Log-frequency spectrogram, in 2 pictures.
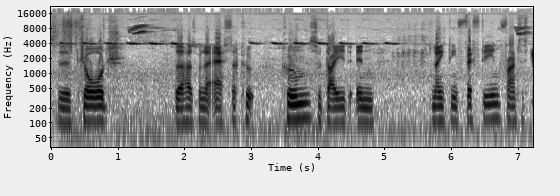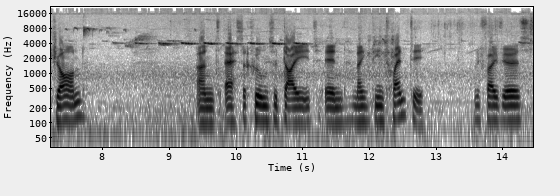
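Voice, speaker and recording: In a Cardiff accent, a man talks at a very slow pace with long, frequent pauses, a fairly low pitch and monotone, flat intonation, against noticeable background noise. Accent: Welsh (Cardiff). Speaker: history explorer vlogger. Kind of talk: walking vlog narration. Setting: outdoors in graveyard, then inside cathedral.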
